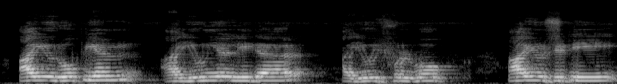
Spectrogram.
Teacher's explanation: यहाँ आप देख रहे हैं कि यूरोपियन का पहला लेटर जो है ई है, लेकिन ये वावल साउंड ना होकर के या का उच्चारण दे रहा है, अर्थात कॉन्सोनेंट का उच्चारण दे रहा है।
